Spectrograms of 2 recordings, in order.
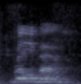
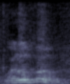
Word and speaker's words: Rillaboom: Think about it. Gorilla-boom. Nope. It's a gorilla.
